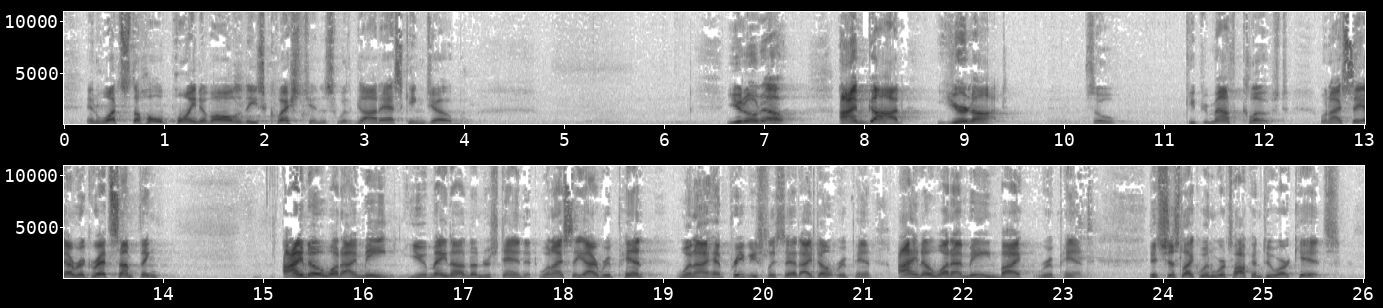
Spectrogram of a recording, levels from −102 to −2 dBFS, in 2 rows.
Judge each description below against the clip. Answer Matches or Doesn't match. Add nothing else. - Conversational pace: Matches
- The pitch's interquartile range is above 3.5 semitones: Matches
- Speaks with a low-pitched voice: Doesn't match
